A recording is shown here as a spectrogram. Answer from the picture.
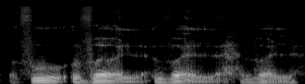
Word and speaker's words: veulent: And the thing is that you have to pronounce it with the e, but you do not pronounce it with the n and the t.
